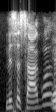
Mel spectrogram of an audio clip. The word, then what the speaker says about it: Mississauga: Okay, Nicholson, who I just talked about, he's from Mississauga. I said it right this time, huh? Yeah. Mississauga? – Yeah. – It's like Mississippi.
